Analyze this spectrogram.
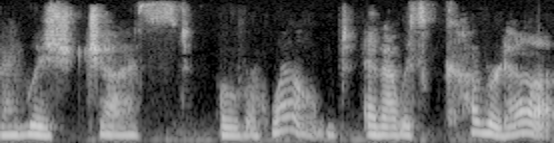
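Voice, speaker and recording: A woman's fairly low-pitched voice with ordinary pitch variation, at a fairly slow pace. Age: 60s. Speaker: author and leadership strategist. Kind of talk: interview. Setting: podcast. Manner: halting, frequent repetitions.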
